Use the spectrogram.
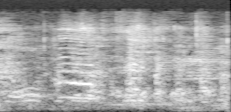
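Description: Chickens cluck at a bazaar poultry market, with several birds fairly close, over a constant background of crowd noise and people talking.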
